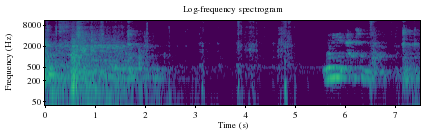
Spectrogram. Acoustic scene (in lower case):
elevator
